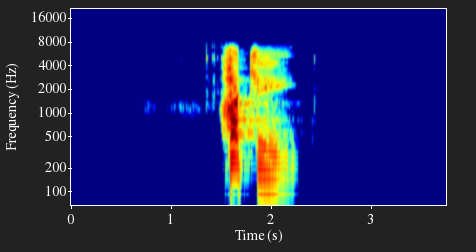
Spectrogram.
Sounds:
Sneeze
